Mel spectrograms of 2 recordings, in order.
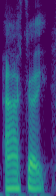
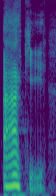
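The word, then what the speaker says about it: Ackie: but it is Naomi Aki she plays the character of Nasha I think I've mispronounced that the last name it's akie and what she is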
